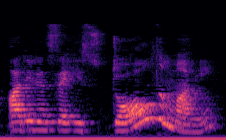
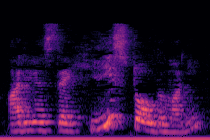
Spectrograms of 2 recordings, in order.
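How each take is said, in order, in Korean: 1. 강세는 'stole' 단어에 옵니다. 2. 강세는 'he' 단어에 옵니다. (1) "Stole의 강세를 주느냐" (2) "He의 강세를 주느냐"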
